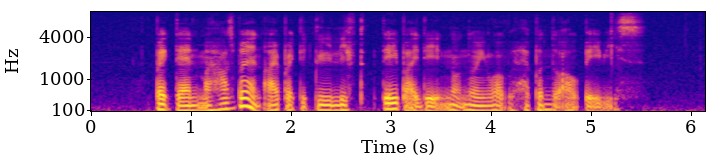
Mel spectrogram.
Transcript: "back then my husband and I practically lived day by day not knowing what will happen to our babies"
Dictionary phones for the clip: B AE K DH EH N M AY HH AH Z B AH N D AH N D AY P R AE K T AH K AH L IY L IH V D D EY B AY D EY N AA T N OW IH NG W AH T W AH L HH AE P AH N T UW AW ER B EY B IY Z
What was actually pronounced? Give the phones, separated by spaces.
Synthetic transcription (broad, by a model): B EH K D EH N M AY HH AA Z B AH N AH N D AY P R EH K T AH K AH L IY L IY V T D EY B AY D EY N AA T N OW IH NG W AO T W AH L HH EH P AH N T UW AW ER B EY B IY S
